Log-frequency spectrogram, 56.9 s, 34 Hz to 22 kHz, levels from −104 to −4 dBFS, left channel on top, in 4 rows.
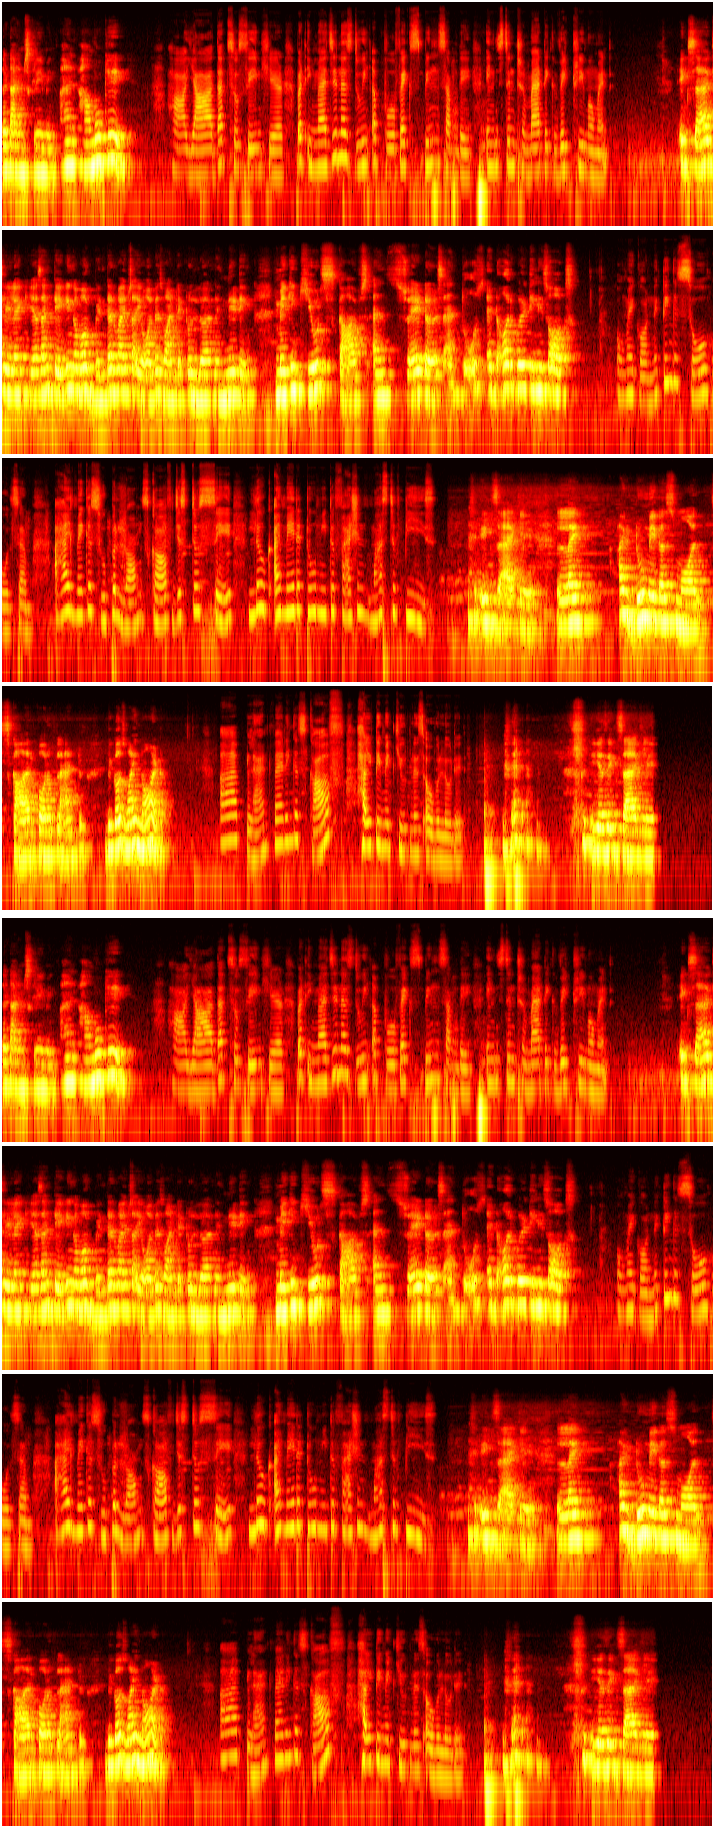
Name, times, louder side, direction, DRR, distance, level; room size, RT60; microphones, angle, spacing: voice 1, 0.0-2.6 13.5-25.7 37.7-40.4 40.7-46.0 52.3-53.6 53.9-55.7, left 2 dB, 40° left, 0.5 m, -22 dB
voice 2, 3.0-12.1 26.5-37.1 47.0-51.9, left 3 dB, 60° left, 1.2 m, -39 dB
7.9 x 7.0 x 2.8 m
head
